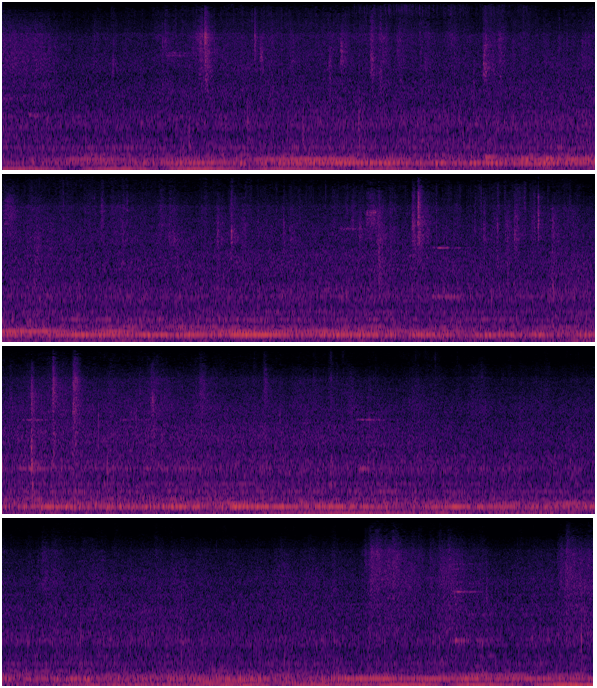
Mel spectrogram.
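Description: Low, continuous rumble and hum heard while walking through a supermarket. It swells and eases every few seconds, with a few faint ticks.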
